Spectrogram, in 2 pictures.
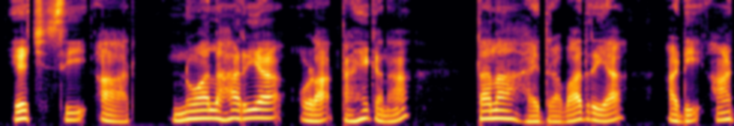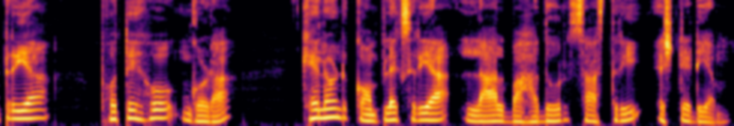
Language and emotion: Santali, neutral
